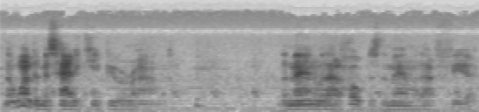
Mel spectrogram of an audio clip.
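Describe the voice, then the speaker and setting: A man reading his fiction aloud at a bookstore event, deadpan and wry, and losing his voice. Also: lowish voice, brisk, vocal fry, highs cut off. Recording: distant mic, noisy room. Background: audience laughter.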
